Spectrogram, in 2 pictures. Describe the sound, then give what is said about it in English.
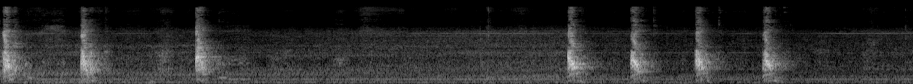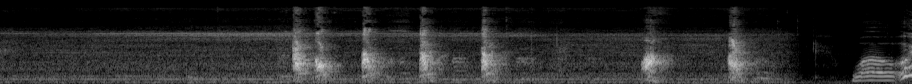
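A dog barks repeatedly in sharp, loud single barks and quick bursts, scattered irregularly over a steady background hiss, with no one talking. “Well, that's us barking at the wind.”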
